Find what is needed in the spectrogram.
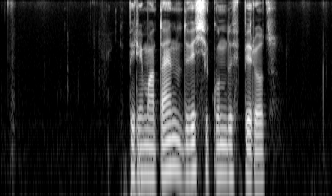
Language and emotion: Russian, neutral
